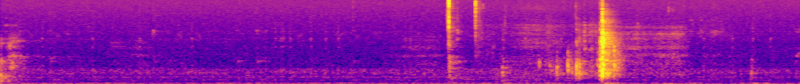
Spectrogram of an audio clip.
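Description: Fly-tying scissors snipping off the excess goose biot ends at the hook shank: a sharp snip about halfway through, then a few quicker clicks ending in a louder snip about a second and a half later.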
